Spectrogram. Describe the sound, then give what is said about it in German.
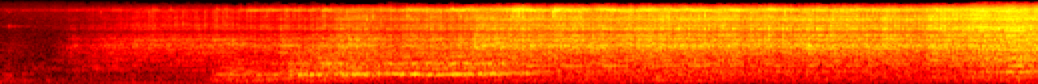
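A woodworking machine, switched on to saw boards, starts up after a brief quiet moment as its lever springs straight back, then runs with a loud, steady, rasping whir that holds to the end. No one speaks. “Ich habe die Maschine eingeschaltet und da ist der Hebel sofort zurückgesprungen.”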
